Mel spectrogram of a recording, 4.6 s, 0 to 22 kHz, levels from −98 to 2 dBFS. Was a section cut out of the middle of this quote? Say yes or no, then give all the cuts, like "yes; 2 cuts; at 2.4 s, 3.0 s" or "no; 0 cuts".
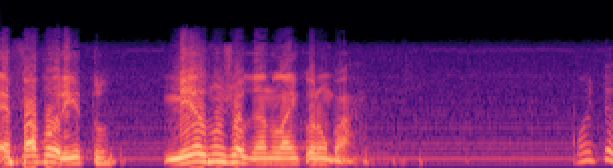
no; 0 cuts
